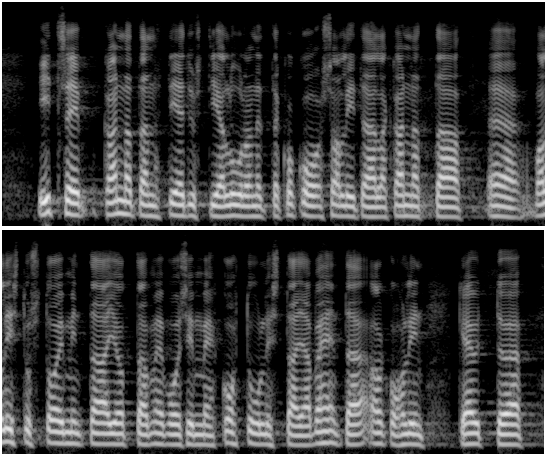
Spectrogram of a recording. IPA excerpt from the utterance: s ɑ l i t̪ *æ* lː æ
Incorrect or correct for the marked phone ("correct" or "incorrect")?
incorrect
